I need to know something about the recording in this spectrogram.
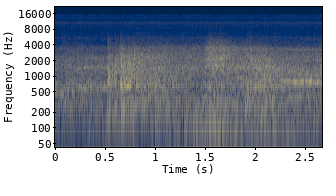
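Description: Padel rackets strike a ball with sharp pops in a large echoing hall.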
